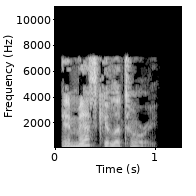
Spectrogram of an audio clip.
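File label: "emasculatory", British English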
